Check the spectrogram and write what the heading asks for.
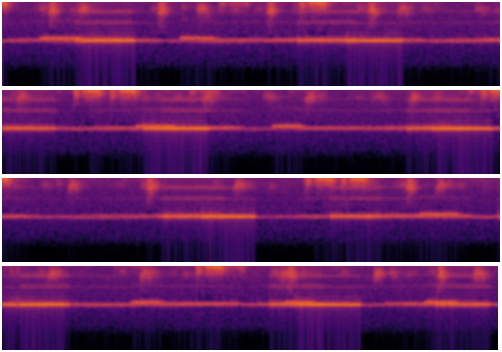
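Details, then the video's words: Bulgarian summer-night grassland crickets, many chirping at once; a constant shrill trill underlies repeated brighter bursts, loudness waxing and waning through the twenty seconds, surround-microphone recording. "Cricket Sounds - Crickets Chirping at Night"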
